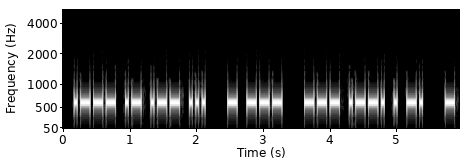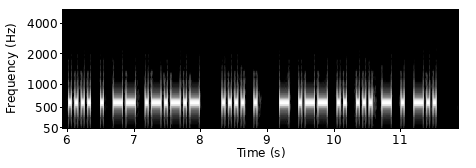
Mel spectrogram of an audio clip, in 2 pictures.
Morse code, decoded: JAWS TO OPEN THEM. HE TWISTED

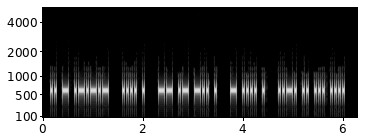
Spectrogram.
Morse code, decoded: IT. HE MADE THE FISH

